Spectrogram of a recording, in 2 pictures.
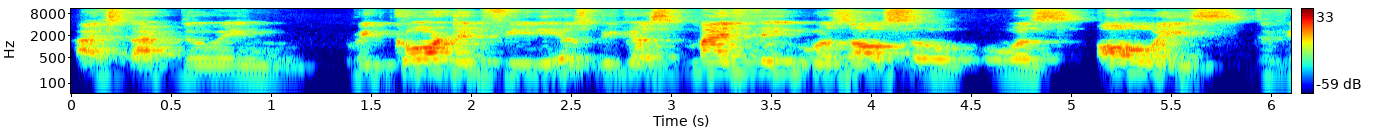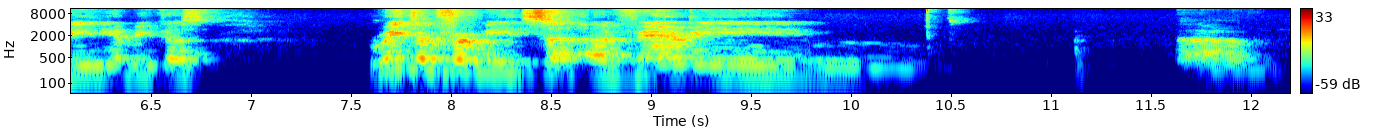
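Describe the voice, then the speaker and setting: A Portuguese man with a Portuguese accent, a guest chatting on a live stream in his second language. He talks haltingly, searches for words and laughs often. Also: fairly high pitch, far from the mic. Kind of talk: casual live-stream chat. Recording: roomy echo, slightly off-mic.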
